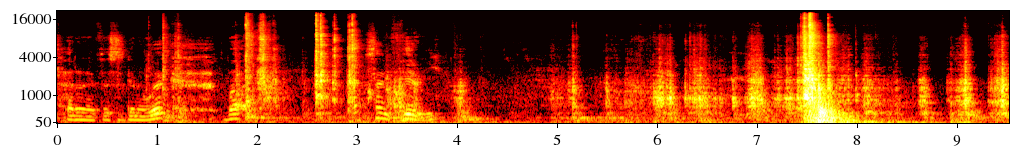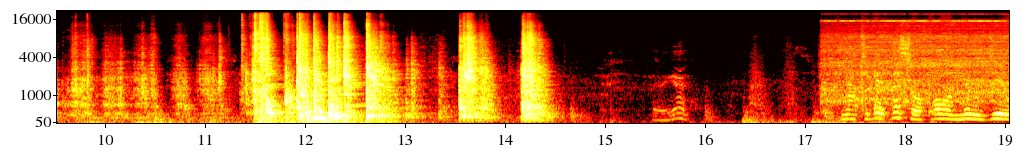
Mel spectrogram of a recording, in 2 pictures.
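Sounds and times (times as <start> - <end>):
wire sawing through tape on metal: 8.1 - 11.5, 16.5 - 19.0.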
